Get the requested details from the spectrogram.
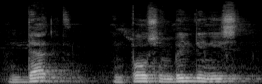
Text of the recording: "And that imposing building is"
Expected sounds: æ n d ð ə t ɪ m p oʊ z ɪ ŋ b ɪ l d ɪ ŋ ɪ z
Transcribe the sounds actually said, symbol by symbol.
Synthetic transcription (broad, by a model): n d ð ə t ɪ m p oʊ s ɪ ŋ b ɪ l d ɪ ŋ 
